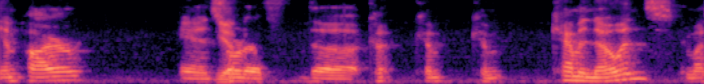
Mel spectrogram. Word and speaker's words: Kaminoan: and sort of the Kaminoans. Am I saying that right? Kaminoan, yeah. I say it wrong a lot, but it is Kaminoan.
